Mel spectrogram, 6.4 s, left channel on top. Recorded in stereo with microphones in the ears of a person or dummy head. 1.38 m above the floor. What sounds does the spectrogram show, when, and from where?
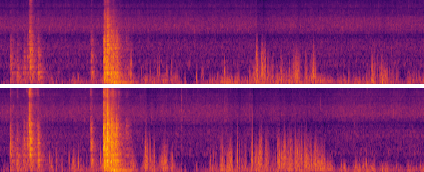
0.1 s a door slam: 55° right (ahead or behind), 0.6 m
